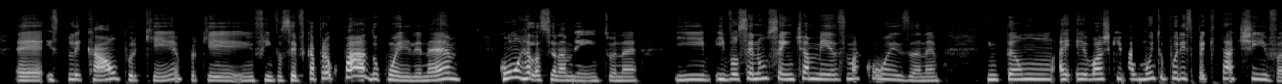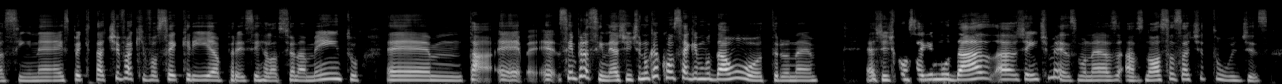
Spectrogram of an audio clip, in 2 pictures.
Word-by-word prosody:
eh, 185 0 +1
explicar 225 +1 +1
o 265 - -1
porquê. 205 +1 -5
Porque, 180 -6 -5
enfim, 180 +3 -4
você 185 +2 0
fica 250 +7 -2
preocupado 245 - +5
com 220 -2 0
ele, 175 -2 -2
né, 235 +8 +3 0.4
com 275 +5 +3
o - - +5
relacionamento, 185 - -1
né, 175 0 -3 0.4
e 220 +1 -2
e 240 0 +3
você 240 +3 0
não 260 +2 +2
sente 245 -2 -1
a - - +5
mesma 240 -1 -1
coisa, 205 -7 -5
né. 175 +1 -5 0.5
Então 235 +1 +1
e 230 0 +1
eu 240 0 -1
acho 250 0 +1
que 260 - -5
vai 245 -2 -2
muito 270 +6 0
por 280 +1 -3
expectativa 255 - -3
assim, 170 0 -7
né, 175 +1 -2
a 180 - -2
expectativa 225 +7 -1
que 230 - -10
você 205 +2 0
cria 200 -3 0
pra 195 +2 -4
esse 175 +4 -5
relacionamento, 195 +6 -1 0.3
eh, 200 -1 +3 0.4
tá - - +2
eh 195 -3 +1
eh, 225 -1 -3
sempre 285 +10 +2
assim, 225 -9 -1
né, 185 - +2
a - - +5
gente 220 +3 0
nunca 320 +10 +3
consegue 280 -4 +2
mudar 240 -2 +7
o 255 - +2
outro, 190 - 0
né, 180 0 -2 0.5
a - - 0
gente 205 -2 -1
consegue 225 0 0
mudar 235 +2 +8
a 230 - +5
a - - -4
gente 230 +4 -2
mesmo, 190 - -3
né, 190 0 0
as 190 +1 -5
as 180 0 -1
nossas 210 +5 +1
atitudes, 190 - -6
215 Hz, 170 wpm, -23 LUFS, 185-245 Hz, 0.5 s, mudar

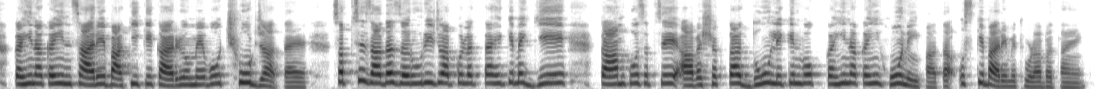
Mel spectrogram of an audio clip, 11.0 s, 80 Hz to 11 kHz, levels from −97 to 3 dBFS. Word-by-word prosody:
कहीं 280 +1 +3
न 300 0 +2
कहीं 295 +1 +4
इन 290 -1 +1
सारे 260 +1 +6
बाकी 250 +4 +2
के 280 +1 -6
कार्यों 250 -1 +3
में 260 +1 0
वो 285 +3 -2
छूट 335 -4 +2
जाता 220 -5 -2
है। 175 -1 -3 0.3
सबसे 360 +3 +1
ज़्यादा 325 0 +6
ज़रूरी 305 +2 +1
जो 325 +1 +2
आपको 315 0 -2
लगता 305 0 -2
है 305 0 -1
कि 330 +3 -6
मैं 330 0 0
ये 315 +3 -1 0.4
काम 285 0 +4
को 310 +1 -3
सबसे 305 0 -2 0.2
आवश्यकता 285 +5 0
दूँ 275 +8 -1
लेकिन 300 +1 -2
वो 310 +1 0
कहीं 285 +2 0
न 315 - 0
कहीं 300 +1 -1
हो 295 +2 +3
नहीं 225 -7 -2
पाता। 175 +3 -5
उसके 295 +3 -4
बारे 200 -8 +2
में 195 0 -8
थोड़ा 180 -2 -3
बताएँ? 170 -2 -10
290 Hz, 225 wpm, -23 LUFS, 250-310 Hz, 0.4 s, सारे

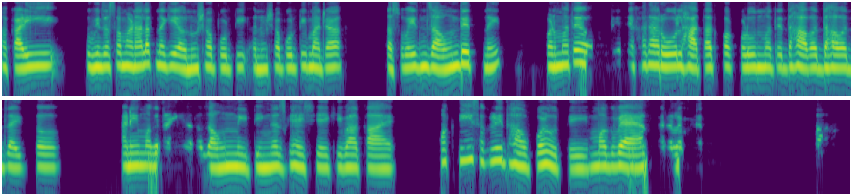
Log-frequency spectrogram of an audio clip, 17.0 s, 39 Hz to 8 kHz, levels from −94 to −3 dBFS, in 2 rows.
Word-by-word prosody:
सकाळी 200 +1 +3 0.5
तुम्ही 205 0 +3
जसं 210 +2 0
म्हणालात 220 +2 +3
ना 225 - +2
की 215 - +2
अनुशापोटी 195 +1 0
अनुशापोटी 195 +2 -2
माझ्या 200 +1 +1 0.5
सासूबाई 200 +2 0
जाऊन 200 +2 +4
देत 240 0 +6
नाहीत. 205 +5 -1 0.5
पण 210 - +3
मग 230 - +3
ते 265 - +4
अगदीच 260 - -3
एखादा 225 +2 0
रोल 210 +1 +4
हातात 200 0 +2
पकडून 205 -1 0
मग 200 -1 +1
ते 200 - -3
धावत-धावत 195 -1 +3
जायचं. 180 0 -3 0.6
आणि 195 +1 +2
मग 195 -1 0
नाही, 190 0 -6
आता 180 - -13
जाऊन 180 0 +2
मीटिंगच 180 0 +1
घ्यायची 190 -2 -2
आहे 175 - -2
किंवा 180 0 -1
काय. 170 -1 -1 0.5
मग 245 - -2
ती 270 +2 +1
सगळी 250 +2 -1
धावपळ 205 -1 +1
होते, 170 -3 -2
मग 190 0 0
व्यायाम 180 -2 +4
करायला 185 0 -8
भेटत - - -23 1.1
हां? 465 - -15
195 Hz, 160 wpm, -21 LUFS, 185-210 Hz, 1.1 s, देत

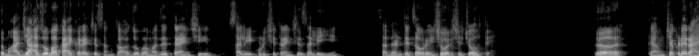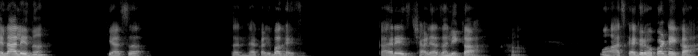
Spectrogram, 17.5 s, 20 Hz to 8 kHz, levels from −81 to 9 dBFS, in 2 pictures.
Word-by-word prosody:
तर - - +4
माझे 220 +3 +4
आजोबा 225 +1 +7
काय 200 -1 +6
करायचे 155 -5 -1
सांगतो. 100 -5 -8
आजोबा 155 +11 -3
माझे 180 +1 -3
83 135 +8 -1 0.3
साली 140 +1 -3
1983 145 -1 -6
साली 135 -9 -6 0.6
साधारणतः 145 +4 -3
84 145 +4 +2
वर्षांचे 170 +6 -1
होते. 240 0 -1 1.3
तर 190 -2 +5 0.4
ते - - -5
आमच्याकडे 200 +6 +1
राहायला 175 0 +4
आले 235 -4 +8
ना, 150 -1 -3 0.8
की - - -6
असं 200 +6 -4 1.2
संध्याकाळी 155 +5 -8
बघायचं. 230 0 -4 0.9
"काय 210 +3 -2
रे 225 -1 +3
शाळा 165 +3 -3
झाली 185 +3 -2
का? - - +2 0.5
हां, - - -17 1.0
मग - - -6
आज - - -4
काय 205 - +2
गृहपाठ 175 +7 +3
आहे 200 - +5
का?" - - 0
170 Hz, 130 wpm, -26 LUFS, 145-205 Hz, 1.3 s, आले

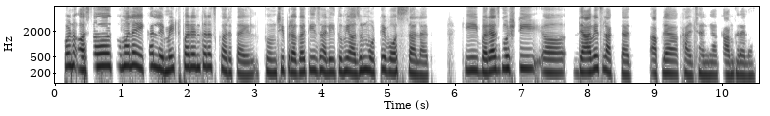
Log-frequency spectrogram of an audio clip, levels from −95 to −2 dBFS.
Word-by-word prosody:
पण 305 +1 +4
असं 300 +4 +4
तुम्हाला 305 +2 +3
एका 295 -1 +1
लिमिटपर्यंतच 285 +2 +2
करता 210 -5 -2
येईल. 185 +3 -5
तुमची 210 +2 -1
प्रगती 220 +1 0
झाली, 215 -2 0
तुम्ही 225 0 +1
अजून 215 +4 +2
मोठे 240 +2 +1
बॉस 215 -1 -1
झालात, 185 -3 -2 0.6
की 240 0 0
बऱ्याच 235 +3 +4
गोष्टी 265 +1 +1 0.2
अ, 210 -1 -1 0.2
द्यावेच 225 +4 +2
लागतात 200 -4 -2 0.3
आपल्या 200 -1 -2
खालच्यांना 180 -1 -4
काम 185 0 -3
करायला. 175 -2 -4
220 Hz, 140 wpm, -23 LUFS, 205-260 Hz, 0.6 s, पण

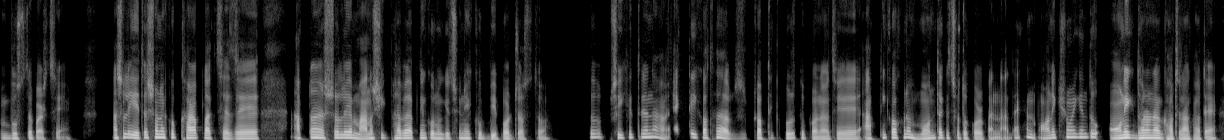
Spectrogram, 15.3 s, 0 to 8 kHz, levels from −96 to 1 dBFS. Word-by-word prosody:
বুঝতে 125 -2 -2
পারছি। 85 - -4 0.7
আসলে 175 +4 0
এটা 155 - -2
শুনে 180 -1 +5
খুব 180 - +1
খারাপ 145 0 +5
লাগছে 130 -3 0
যে, 120 - +3 0.7
আপনার 165 - +1
আসলে 165 +4 +1 0.2
মানসিকভাবে 135 +4 +1
আপনি 145 +1 -3
কোন 135 - +2
কিছু 125 -2 -4
নিয়ে 130 -1 +1
খুব 130 - -1
বিপর্যস্ত। 95 -4 -2 0.6
তো - - -3 0.3
সেক্ষেত্রে 170 +4 -2
না? 195 - -1 0.2
একটাই 185 - -5
কথা 150 +3 +1 0.5
সবথেকে 130 +2 -1
গুরুত্বপূর্ণ 125 -5 -1 0.2
যে, 105 - 0 0.3
আপনি 145 - -8
কখনো 175 +3 +2 0.2
মনটাকে 145 +5 +1
ছোট 125 - -6
করবেন 95 -1 -2
না। - - -7
দেখেন 160 +4 -4 0.2
অনেক 160 +3 0
সময় 195 -1 +1
কিন্তু, 195 0 0 0.3
অনেক 160 +4 +8
ধরণের 145 -1 +7
ঘটনা 110 0 +2
ঘটে। 95 -2 -1
140 Hz, 155 wpm, -27 LUFS, 120-165 Hz, 0.7 s, অনেক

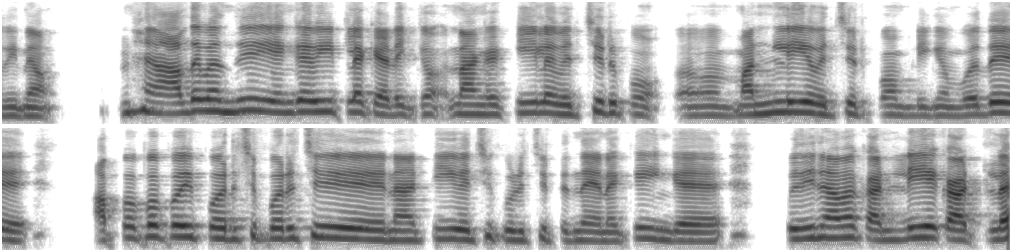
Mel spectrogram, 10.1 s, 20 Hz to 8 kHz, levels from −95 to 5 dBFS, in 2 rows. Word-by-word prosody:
புதினா. 160 -1 -3 0.7
அது 210 +5 +2
வந்து 240 +1 0 0.2
எங்க 220 +2 -1
வீட்ல்ல 225 -1 +1
கிடைக்கும். 180 0 -1
நாங்க 190 -1 +1
கீழே 210 0 0
வைச்சிருப்போம். 185 -1 -4 0.2
அ - - -7 0.3
மண்லேயே 220 +4 +2
வைச்சிருப்போம் 180 0 -7
அப்டிங்க 165 0 -9
போது, 215 +5 +2 0.5
அப்பப்போ 235 +2 -1
போய் 245 - +5
பறிச்சு 215 -1 -1
பறிச்சு 220 +3 -1 0.4
நான் 185 0 0
டீ 205 - -6
வெச்சு 195 +6 -3
குடிச்சுட்டு 185 +1 -6
இருந்தேன் 180 -1 0
எனக்கு. 195 +7 -4
இங்கே 175 -1 +2 0.5
புதினாவ 230 +2 +3
கண்லேயே 220 +5 +4
காட்டல. 195 +1 +7
200 Hz, 165 wpm, -22 LUFS, 180-225 Hz, 0.7 s, காட்டல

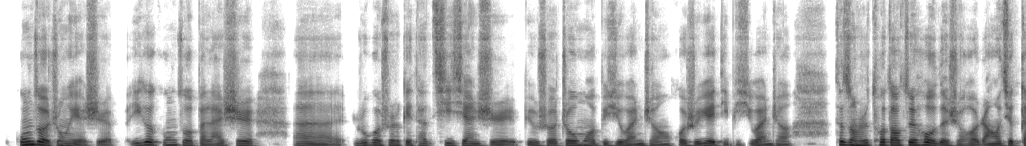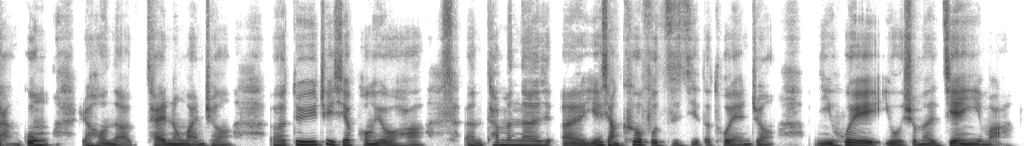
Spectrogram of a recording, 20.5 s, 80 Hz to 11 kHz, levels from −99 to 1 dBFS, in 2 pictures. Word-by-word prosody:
工 210 +2 +7
作 205 -6 +8
中 155 -1 -2
也 115 -8 0
是， - - -4
一 160 +2 -4
个 205 0 +7
工 190 -1 -3
作 175 -3 -1
本 120 -4 -4
来 125 +5 -3
是， 150 -1 0 0.3
呃 125 -6 -4
如 170 +4 -3
果 185 - +2
说 170 +1 -2
是 165 - -2
给 145 -3 0
他 145 +3 -6
的 150 - -12
期 160 +2 -3
限 155 -2 0
是， 130 -3 -2
比 - - -7
如 130 - 0
说 145 +2 -2
周 165 +3 +1
末 160 -3 -1
必 135 0 -5
须 135 +1 -1
完 125 0 0
成 120 -2 -4
或 135 +2 -2
是 135 +1 0
月 150 0 +5
底 140 - -6
必 - - -14
须 120 +4 -7
完 120 -2 +1
成。 115 -2 -5 0.4
他 220 - +6
总 185 -5 +5
是 170 - +4
拖 190 +3 +3
到 185 -2 +5
最 190 +2 +6
后 185 -2 +6
的 125 -2 +2
时 125 -1 -3
候， 125 -1 -1
然 125 +5 0
后 140 0 +2
去 150 - +3
赶 220 - -5
工， 170 +2 +3 0.3
然 125 +1 -5
后 145 0 -3
呢 125 -5 -3
才 125 -1 -1
能 130 0 +2
完 125 0 -1
成。 115 -3 -6 0.4
呃， 175 0 -2
对 225 +5 +3
于 215 +1 +5
这 225 +1 +1
些 195 -3 0
朋 135 -7 -1
友 135 -2 0
哈， 115 -2 -8 0.4
呃， 155 -1 -4
他 185 - -5
们 175 -2 0
呢， 165 0 0 0.2
呃， 140 -3 -1
也 155 +8 +1
想 195 -8 +1
克 220 +7 +3
服 140 -7 -3
自 135 0 -8
己 130 - -9
的 120 - -10
拖 135 - -2
延 115 -1 -3
症， 125 -3 -6 0.4
你 145 -1 0
会 155 0 +3
有 135 -3 0
什 120 - -3
么 125 +2 -1
建 130 -1 +3
议 120 - -1
吗？ 130 +5 -7
140 Hz, 270 characters per minute, -22 LUFS, 130-170 Hz, 0.4 s, 作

